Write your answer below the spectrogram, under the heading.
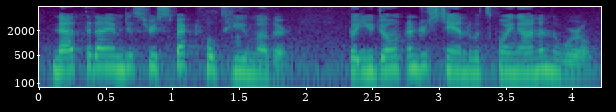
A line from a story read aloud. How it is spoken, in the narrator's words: said Hideo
